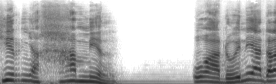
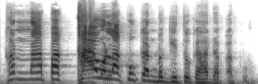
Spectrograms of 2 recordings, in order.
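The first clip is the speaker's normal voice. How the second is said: angry at God; 5 semitones higher, 8 dB louder than usual. Retold or imitated. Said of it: "Dia ngomong".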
